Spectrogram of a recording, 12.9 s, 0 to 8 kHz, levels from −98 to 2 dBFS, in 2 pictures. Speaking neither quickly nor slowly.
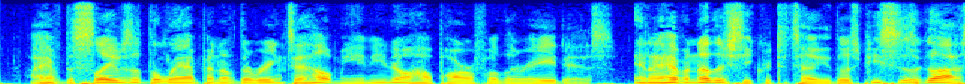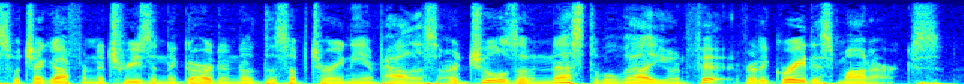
No: fast, 270 wpm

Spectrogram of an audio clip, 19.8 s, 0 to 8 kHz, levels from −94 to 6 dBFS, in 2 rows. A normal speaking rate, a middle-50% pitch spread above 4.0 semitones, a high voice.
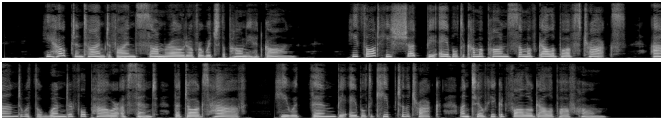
No: average, 160 wpm; average, 2.8 semitones; high, 215 Hz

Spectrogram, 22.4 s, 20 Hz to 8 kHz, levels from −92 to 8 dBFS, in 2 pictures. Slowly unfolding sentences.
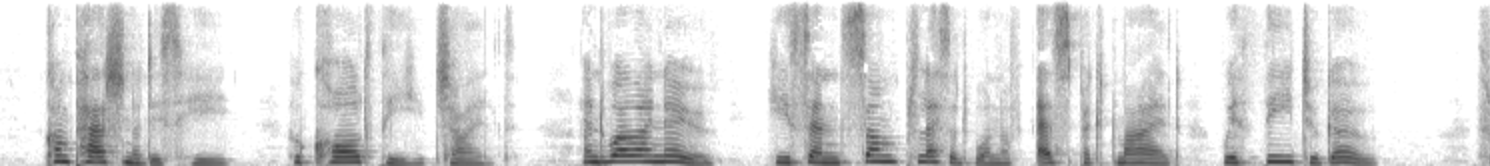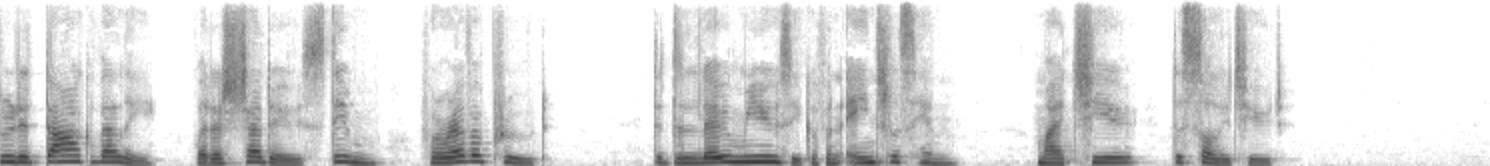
Yes: slow, 120 wpm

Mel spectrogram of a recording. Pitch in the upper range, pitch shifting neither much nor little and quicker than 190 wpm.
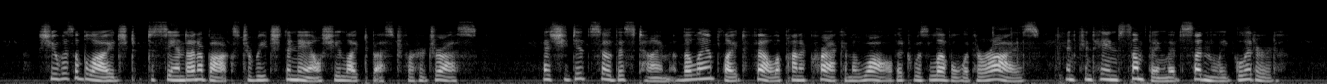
Yes: high, 195 Hz; average, 3.8 semitones; fast, 205 wpm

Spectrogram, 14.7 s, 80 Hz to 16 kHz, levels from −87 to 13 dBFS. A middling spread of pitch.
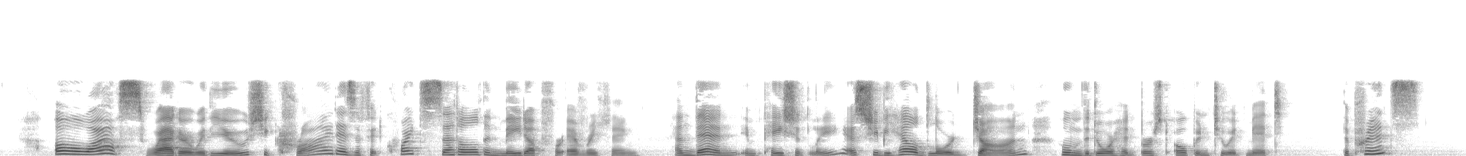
No: wide, 6.5 semitones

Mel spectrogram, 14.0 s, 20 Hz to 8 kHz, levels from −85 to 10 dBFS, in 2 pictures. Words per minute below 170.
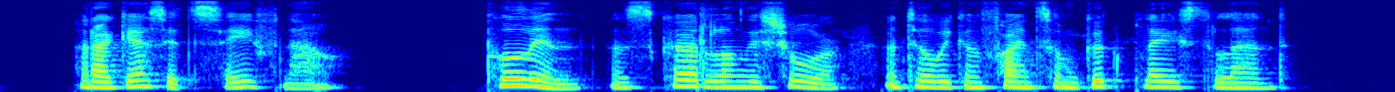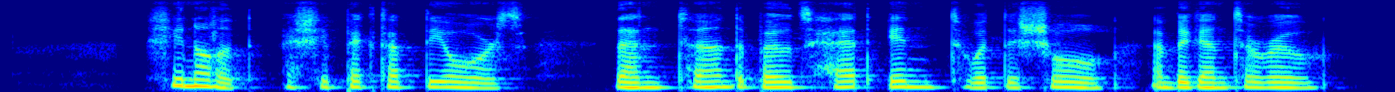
No: average, 185 wpm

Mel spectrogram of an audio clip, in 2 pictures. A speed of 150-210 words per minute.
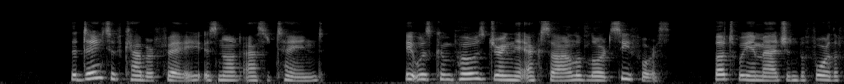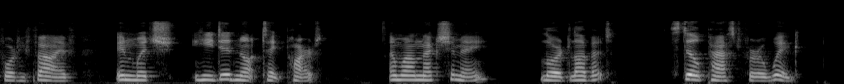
No: average, 140 wpm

